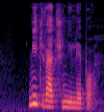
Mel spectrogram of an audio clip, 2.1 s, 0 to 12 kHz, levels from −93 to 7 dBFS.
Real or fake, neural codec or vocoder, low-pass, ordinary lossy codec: fake; vocoder, 44.1 kHz, 128 mel bands every 512 samples, BigVGAN v2; 10.8 kHz; none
